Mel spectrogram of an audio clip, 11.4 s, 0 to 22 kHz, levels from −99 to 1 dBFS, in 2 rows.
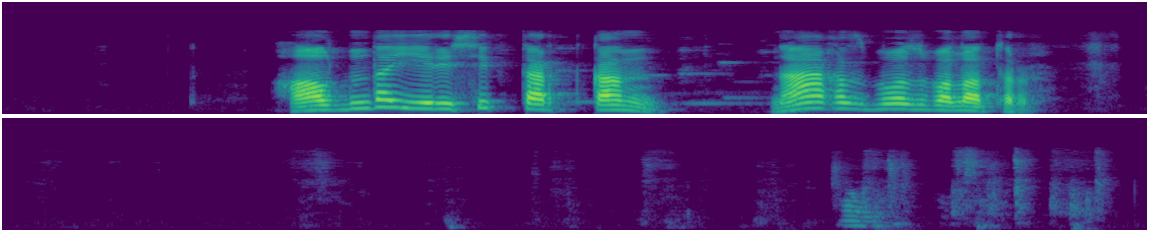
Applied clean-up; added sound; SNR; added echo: none; none; none; none.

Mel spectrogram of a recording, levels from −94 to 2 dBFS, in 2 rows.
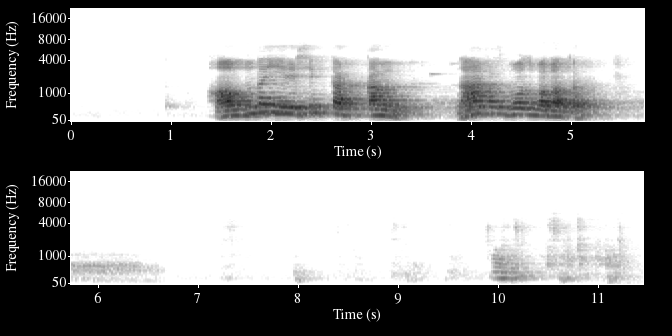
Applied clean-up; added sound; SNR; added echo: none; none; none; reverberation time 0.8 s.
